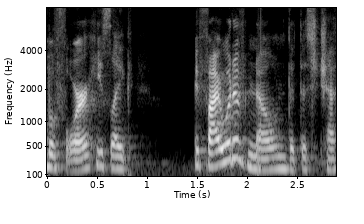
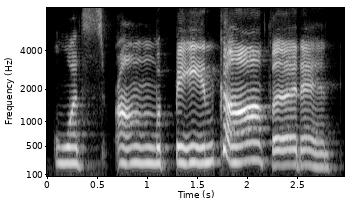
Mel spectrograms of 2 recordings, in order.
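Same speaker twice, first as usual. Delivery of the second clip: sassy drawl; 4 semitones higher, 4 dB louder, much slower than usual. Acted. Catchphrase repeated, drawn out.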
